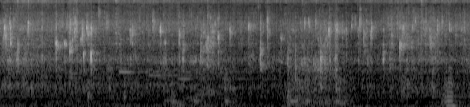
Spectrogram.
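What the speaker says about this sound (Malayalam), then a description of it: "അതിലേക്ക് നമുക്ക് പൂരി ഇട്ട് കൊടുക്കാം." Puri dropped into hot oil in a cheenachatti fries with a continuous crackling sizzle, steady and fairly soft, dotted with small pops and bubbling spatters.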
